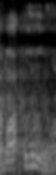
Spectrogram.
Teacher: را کو پر پڑھیں گے کیوں را کے اوپر زبر یا پیش ہو تو را پر پڑھے گا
